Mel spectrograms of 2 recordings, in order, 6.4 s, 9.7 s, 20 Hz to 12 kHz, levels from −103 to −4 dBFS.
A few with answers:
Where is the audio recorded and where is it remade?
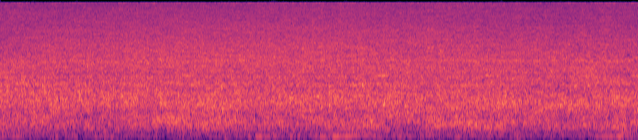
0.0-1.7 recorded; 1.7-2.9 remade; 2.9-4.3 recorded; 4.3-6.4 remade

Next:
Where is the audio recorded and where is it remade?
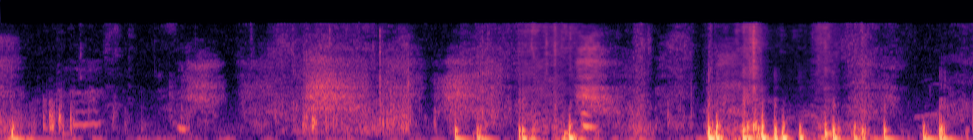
0.0-5.2 recorded; 5.2-6.0 remade; 6.0-7.2 recorded; 7.2-8.4 remade; 8.4-9.7 recorded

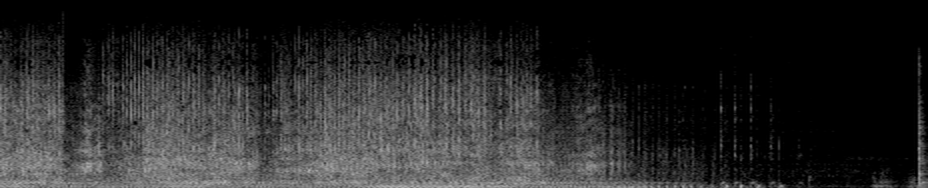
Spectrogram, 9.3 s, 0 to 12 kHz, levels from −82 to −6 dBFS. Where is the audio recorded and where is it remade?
0.0-1.2 remade; 1.2-4.5 recorded; 4.5-9.3 remade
